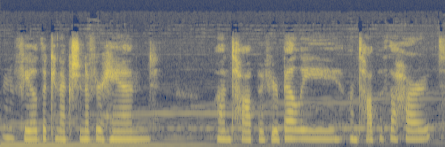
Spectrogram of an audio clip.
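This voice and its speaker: A woman leading a guided meditation, giving soothing, unhurried instructions with long pauses between phrases. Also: on the high side, monotone, highs cut off. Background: background music.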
